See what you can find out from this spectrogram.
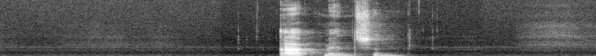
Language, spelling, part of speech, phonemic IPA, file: Dutch, aapmensen, noun, /ˈapmənsə(n)/, Nl-aapmensen.ogg
- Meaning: plural of aapmens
